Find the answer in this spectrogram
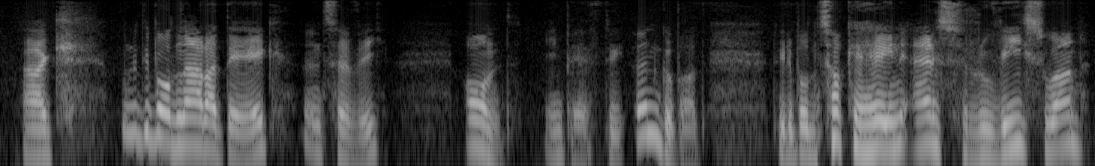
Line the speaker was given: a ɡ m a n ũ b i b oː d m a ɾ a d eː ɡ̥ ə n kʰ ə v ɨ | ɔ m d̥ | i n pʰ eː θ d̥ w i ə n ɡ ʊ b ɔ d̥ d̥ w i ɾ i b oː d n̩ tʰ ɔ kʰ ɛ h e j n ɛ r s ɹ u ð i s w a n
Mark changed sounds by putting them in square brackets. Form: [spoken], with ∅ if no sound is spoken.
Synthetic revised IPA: a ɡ m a n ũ [d] i b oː d [n] a ɾ a d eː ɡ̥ ə n [tʰ] ə v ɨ | ɔ [n] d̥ | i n pʰ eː θ d̥ w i ə n ɡ ʊ b ɔ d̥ d̥ w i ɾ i b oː d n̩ tʰ ɔ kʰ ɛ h e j n ɛ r s [r] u [v] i s w a n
